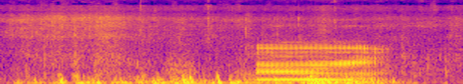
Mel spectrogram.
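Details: Well-fed cow feeding on grass in the bushes lets out a single deep, steady moo under a second long, preceded by crackling munching and rustle of vegetation.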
